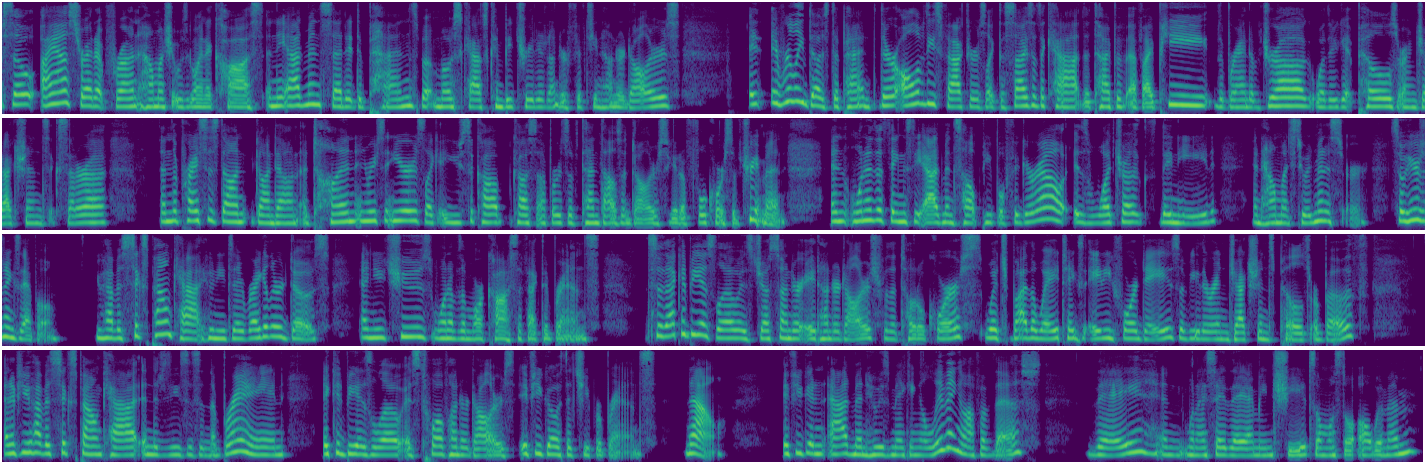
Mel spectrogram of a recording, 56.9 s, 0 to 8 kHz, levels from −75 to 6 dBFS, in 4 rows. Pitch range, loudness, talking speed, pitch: 200-240 Hz, -18 LUFS, 225 wpm, 215 Hz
